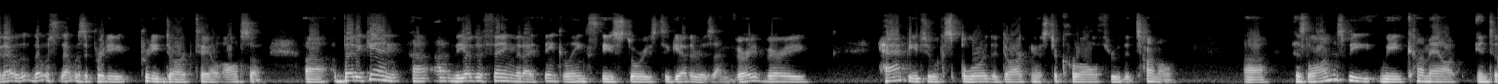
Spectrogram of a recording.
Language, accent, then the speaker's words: English; Brooklyn, New York, United States; they remind me of me and my friends when I was a teenager growing up in Brooklyn, hanging around on a Saturday night, just goofing around with each other.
